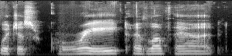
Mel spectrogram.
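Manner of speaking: slow, ironic, sarcastic drawl. Complaining about how one's bangs fall: sarcastic. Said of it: "I'm being sarcastic when I say I love that".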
